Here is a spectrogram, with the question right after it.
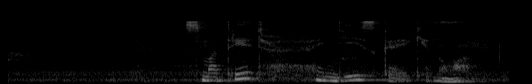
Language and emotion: Russian, sad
